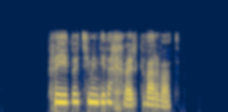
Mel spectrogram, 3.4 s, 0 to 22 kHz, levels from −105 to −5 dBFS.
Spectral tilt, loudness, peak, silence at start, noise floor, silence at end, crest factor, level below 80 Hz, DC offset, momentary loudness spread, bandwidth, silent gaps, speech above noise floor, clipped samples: -4.5 dB/octave; -18 LUFS; -4 dBFS; 0.75 s; under -90 dBFS; 0.9 s; 16 dB; -54 dBFS; under 0.1%; 8 LU; 7.8 kHz; none; over 73 dB; under 0.1%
